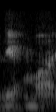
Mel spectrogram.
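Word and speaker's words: نعم: bentuknya yang satu tadi contohnya kata nikma ini bacanya nikma ya bukan Nam ini bacanya nikma nikma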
